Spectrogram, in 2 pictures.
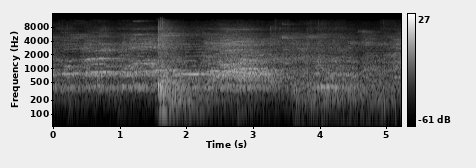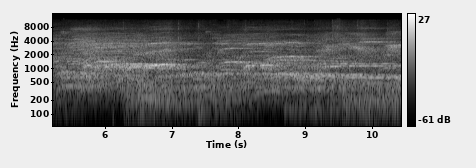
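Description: Volleyball rally in an echoing indoor hall: the ball is struck hard with one sharp smack about one and a half seconds in, over a steady din of players' shouts and crowd voices.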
